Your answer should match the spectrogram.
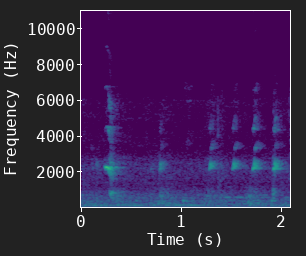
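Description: Whiteboard marker squeaking across the board as words are written: a run of short, faint, high squeaks, about six in two seconds.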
